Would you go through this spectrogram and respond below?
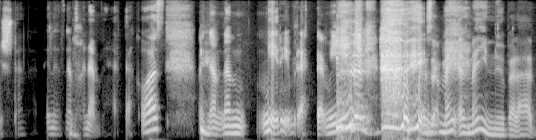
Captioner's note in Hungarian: nevetés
